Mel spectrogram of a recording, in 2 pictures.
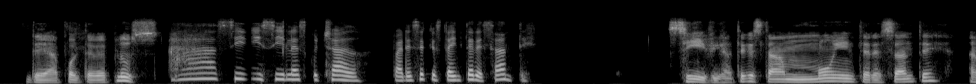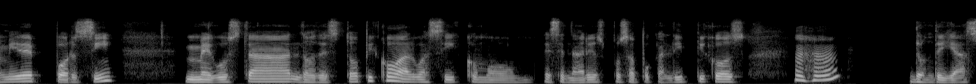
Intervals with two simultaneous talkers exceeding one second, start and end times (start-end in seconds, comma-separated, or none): none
